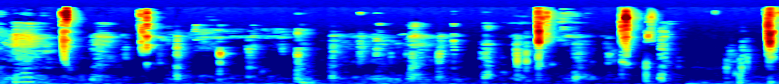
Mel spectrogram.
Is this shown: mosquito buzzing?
no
